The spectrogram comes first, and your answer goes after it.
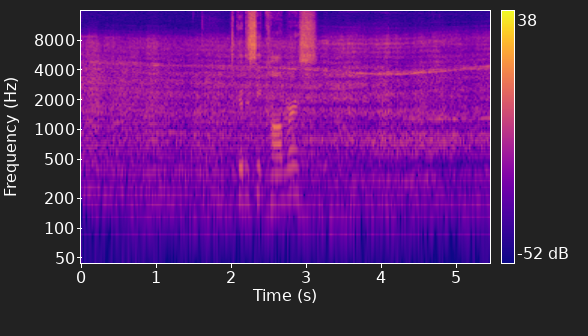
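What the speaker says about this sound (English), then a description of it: "you can tell it always gets a little busier with the planes flying overhead" Airplanes fly overhead above a park near the flight path, a steady loud engine roar filling the whole span while someone talks briefly over it.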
